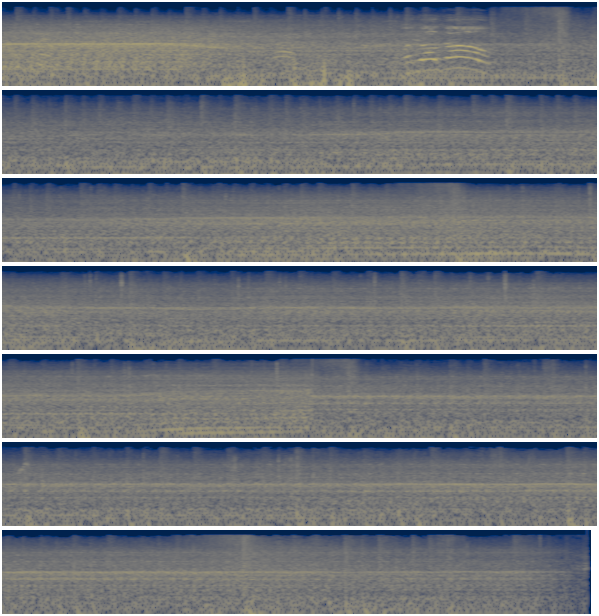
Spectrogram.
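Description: Steady engine and road noise of a slow-moving motor vehicle pacing the cyclists, with the engine note shifting a couple of times.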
